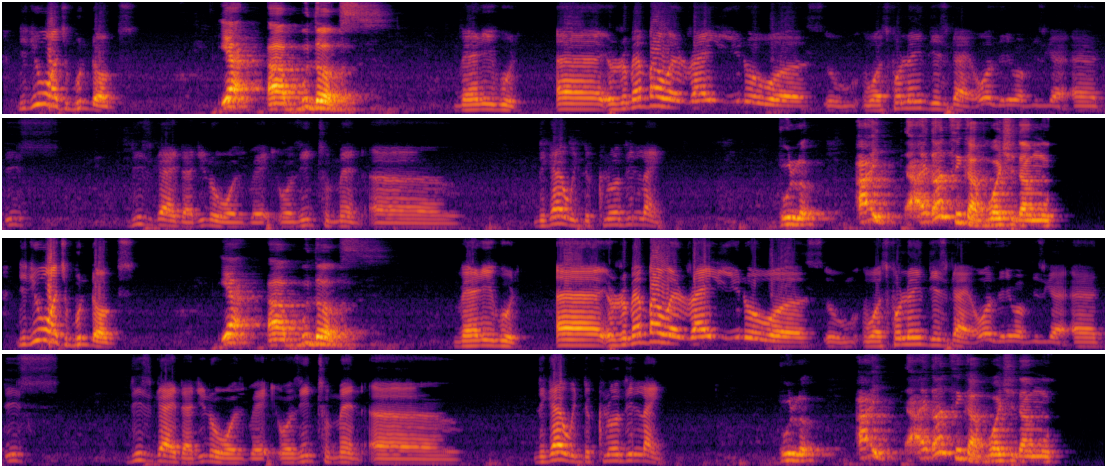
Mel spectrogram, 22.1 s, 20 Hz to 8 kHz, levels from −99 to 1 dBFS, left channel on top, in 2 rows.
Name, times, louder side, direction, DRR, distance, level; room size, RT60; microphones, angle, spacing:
voice 1, 0.2-1.3 4.5-5.1 5.5-11.2 12.3-15.6 16.4-17.6, right 3 dB, 50° right, 0.7 m, -30 dB
voice 2, 2.2-3.8 18.8-21.5, left 4 dB, 60° left, 0.6 m, -22 dB
6.4 x 4.4 x 3.7 m
head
